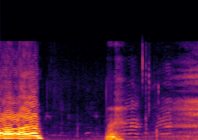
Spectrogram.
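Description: A girl's voice singing a Bengali ghazal, holding a wavering note that breaks off about half a second in. After a short pause, a brief breathy vocal sound comes just past the middle.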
